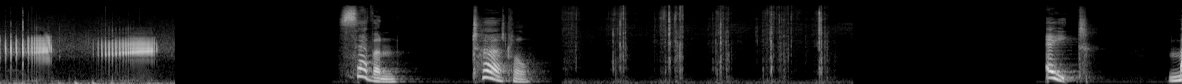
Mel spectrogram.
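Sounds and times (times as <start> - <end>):
frog croaking in rapid pulsed trains: 0.0 - 1.7
speech: 3.6 - 4.1, 4.8 - 5.4, 10.5 - 11.0, 11.7 - 11.8.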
